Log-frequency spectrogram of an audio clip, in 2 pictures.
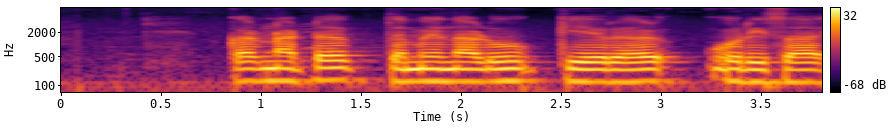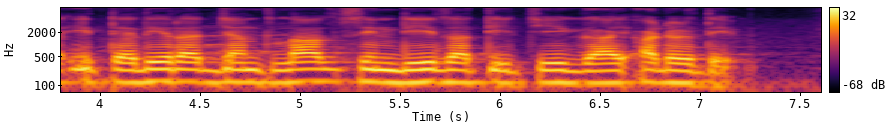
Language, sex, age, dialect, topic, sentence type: Marathi, male, 25-30, Standard Marathi, agriculture, statement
